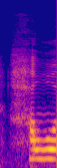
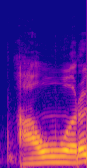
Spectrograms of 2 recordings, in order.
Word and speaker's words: hour: h 는 이제 hour 그래서 읽을 때는 하우어 로 있는게 아니라 아우 얼어 있습니다 h 가 소리가 않는 침묵의 소리 무기입니다 묵음 그렇기 때문에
